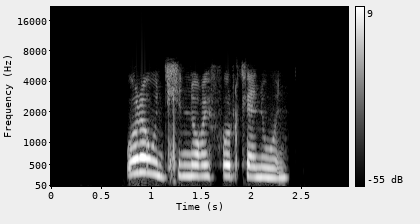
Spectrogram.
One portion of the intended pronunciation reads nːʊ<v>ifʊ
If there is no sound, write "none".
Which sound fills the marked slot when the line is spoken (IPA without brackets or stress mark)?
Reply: ʁ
